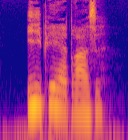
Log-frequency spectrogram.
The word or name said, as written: IP-adresse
